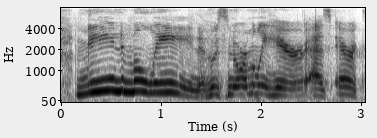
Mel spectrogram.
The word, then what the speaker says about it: Melin: I hit him up on Twitter the next day, and I was like, Keith, thanks for the profile, but it's pronounced Melin. And he wrote, Melon.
